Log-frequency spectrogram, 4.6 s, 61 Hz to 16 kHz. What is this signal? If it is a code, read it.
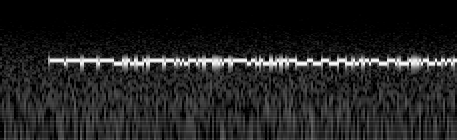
RTTY (45.45 baud, 170 Hz shift), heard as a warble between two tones, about 1360 Hz centre. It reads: KB6I 599 936 …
